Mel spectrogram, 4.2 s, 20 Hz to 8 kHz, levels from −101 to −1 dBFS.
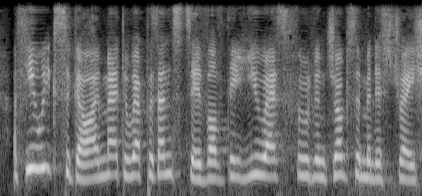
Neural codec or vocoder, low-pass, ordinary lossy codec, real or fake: codec, 16 kHz, 1.1 kbps, Voila-Tokenizer; 7.2 kHz; Opus, 64 kbps; fake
